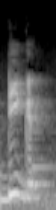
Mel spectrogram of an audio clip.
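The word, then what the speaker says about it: 디귿: Yang ini namanya Diget. Cara bacanya T atau D, T atau D.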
